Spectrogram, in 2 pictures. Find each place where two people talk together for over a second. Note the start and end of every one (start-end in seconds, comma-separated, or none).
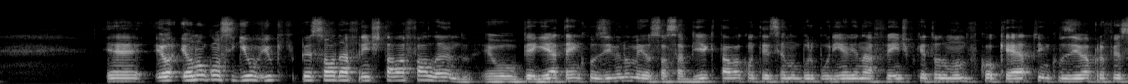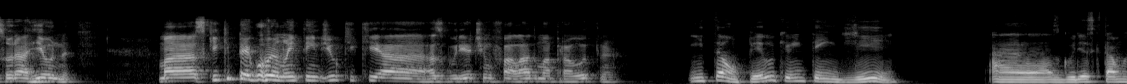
none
